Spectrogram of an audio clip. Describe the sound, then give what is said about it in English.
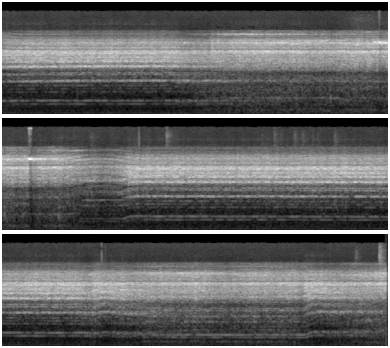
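A coal-fired steam locomotive's whistle on the Cass Scenic Railroad in West Virginia blows long and loud, a sustained harmonic chord that dips briefly around the middle before resuming and holding steady to the end, with no voices. “The train whistle is got to be heard.”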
